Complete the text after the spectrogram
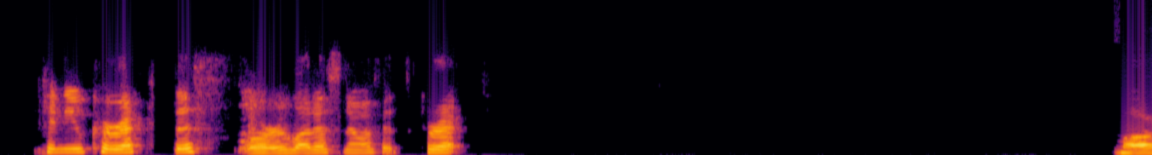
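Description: A woman speaks slowly and clearly over an online call, pausing between words.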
